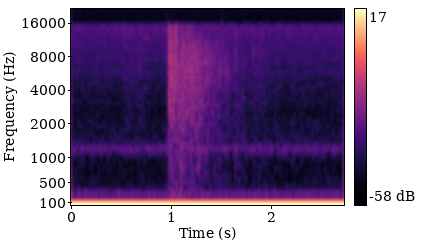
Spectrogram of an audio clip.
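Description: A game creature strikes with a heavy whooshing impact.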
